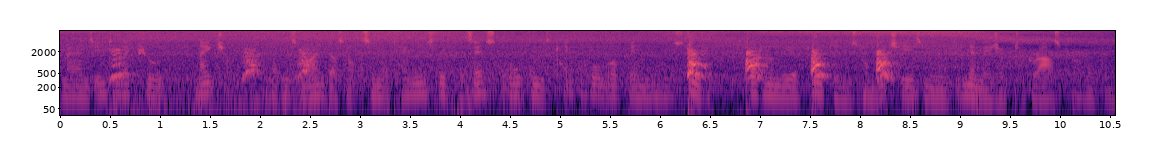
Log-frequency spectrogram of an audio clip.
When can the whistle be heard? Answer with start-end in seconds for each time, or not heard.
not heard.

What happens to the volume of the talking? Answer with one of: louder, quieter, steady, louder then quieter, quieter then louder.
steady.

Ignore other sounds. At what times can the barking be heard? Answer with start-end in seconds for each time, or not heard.
0.5-2.6, 6.2-8.4.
